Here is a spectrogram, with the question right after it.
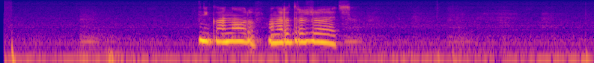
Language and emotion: Russian, sad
